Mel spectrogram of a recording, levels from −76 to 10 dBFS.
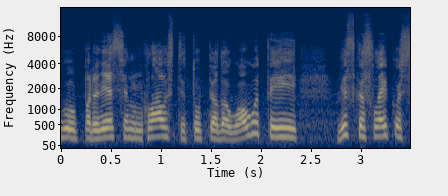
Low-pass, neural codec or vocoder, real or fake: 14.4 kHz; vocoder, 44.1 kHz, 128 mel bands, Pupu-Vocoder; fake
